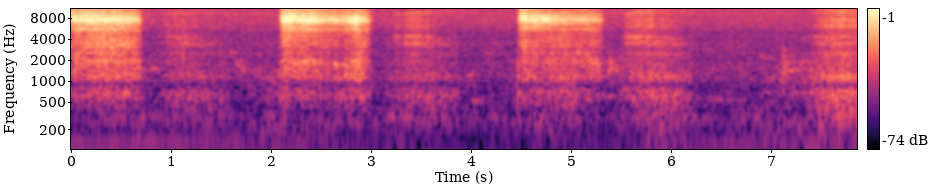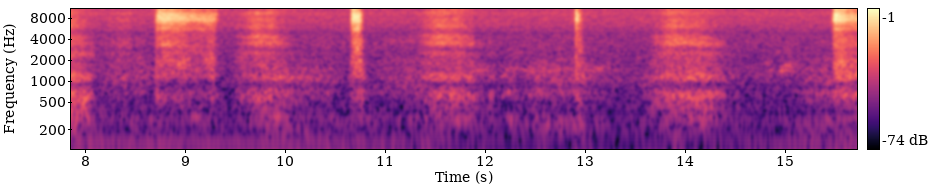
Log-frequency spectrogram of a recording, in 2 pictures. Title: Cat snores 😴🤭😄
